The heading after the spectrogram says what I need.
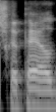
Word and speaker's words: Schrepel: This is quite perfect, and I would not expect that you will pronounce Schrepel the exact French way, such as it should be.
